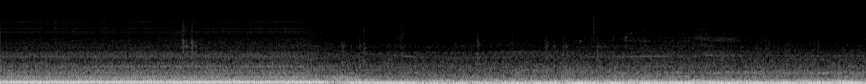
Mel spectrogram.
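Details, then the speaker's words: Toyota Hilux 2.5 2008, 284,000 km, at a steady 50 km/h before repair: deep steady driveline rumble, heavy low drone shaking the cab; worn propshaft universal joint, also causing bearing-like noise at 80 km/h. "vamos solucionar esta vibração a 50 por hora uma vibração terrível ó novamente ó"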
